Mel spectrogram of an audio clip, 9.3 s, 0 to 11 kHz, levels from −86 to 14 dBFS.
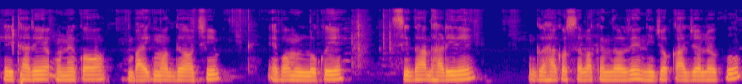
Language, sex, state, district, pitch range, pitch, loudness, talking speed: Odia, male, Odisha, Nuapada, 120-135 Hz, 125 Hz, -15 LUFS, 95 wpm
